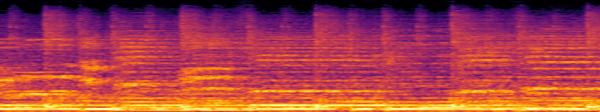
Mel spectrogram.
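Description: A choir singing a gospel song over a steady instrumental backing with a sustained low bass line.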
